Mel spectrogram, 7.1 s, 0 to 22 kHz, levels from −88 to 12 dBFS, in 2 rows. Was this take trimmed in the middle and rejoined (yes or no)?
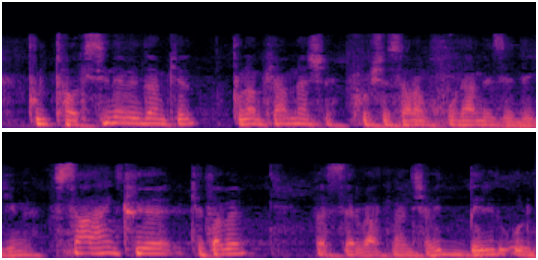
yes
